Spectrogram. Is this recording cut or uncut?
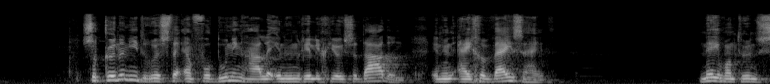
uncut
